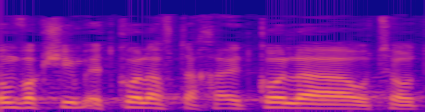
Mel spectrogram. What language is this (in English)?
Hebrew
